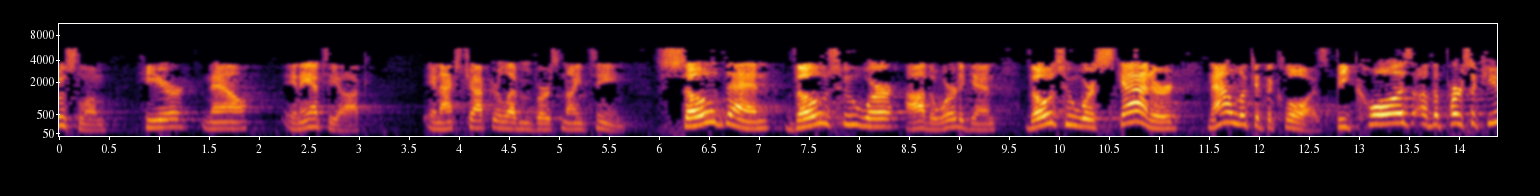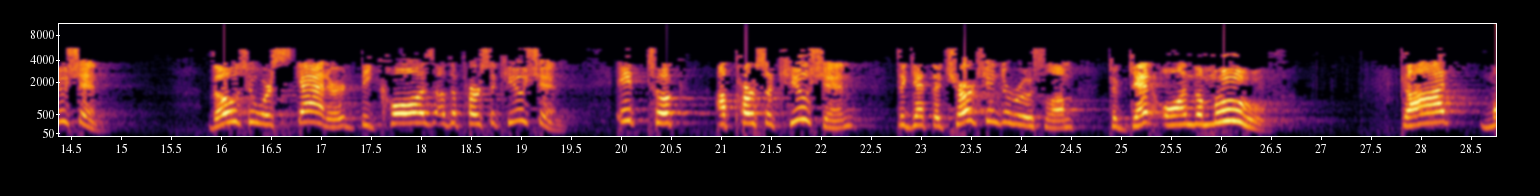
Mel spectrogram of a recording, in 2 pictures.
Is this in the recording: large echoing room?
yes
